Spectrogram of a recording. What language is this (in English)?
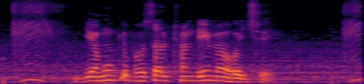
Maithili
